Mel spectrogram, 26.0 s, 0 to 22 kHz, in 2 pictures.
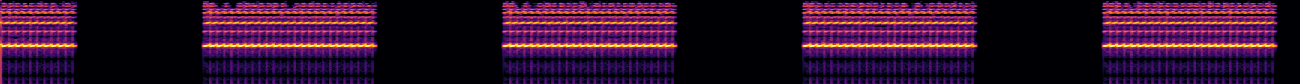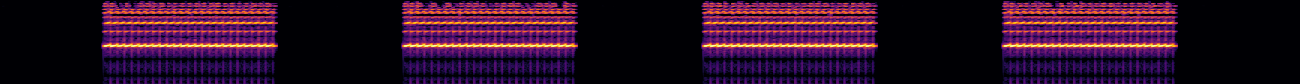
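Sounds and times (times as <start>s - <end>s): cell phone ringtone: 0.0s - 0.8s, 23.2s - 24.7s.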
